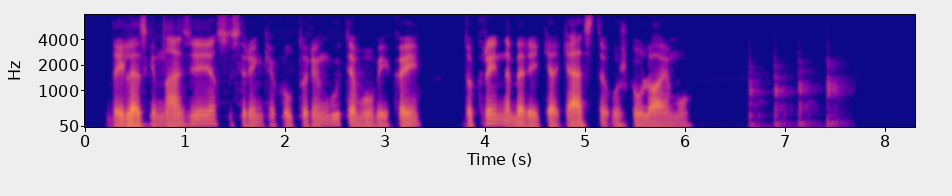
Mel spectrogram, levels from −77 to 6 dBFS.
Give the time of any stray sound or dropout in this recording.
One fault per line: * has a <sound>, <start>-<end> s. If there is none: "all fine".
* has a thud, 6.6-7.7 s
